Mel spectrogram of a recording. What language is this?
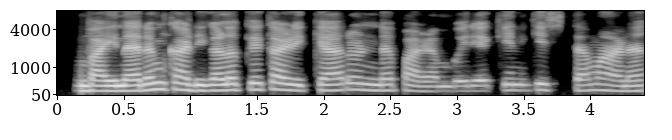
Malayalam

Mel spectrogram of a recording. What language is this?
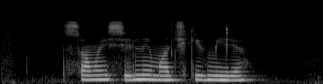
Russian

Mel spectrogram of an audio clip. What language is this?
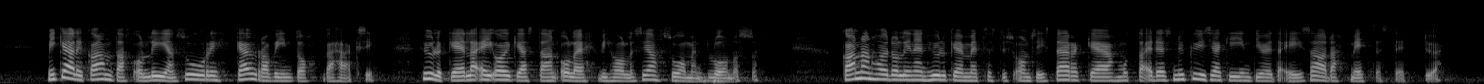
Finnish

